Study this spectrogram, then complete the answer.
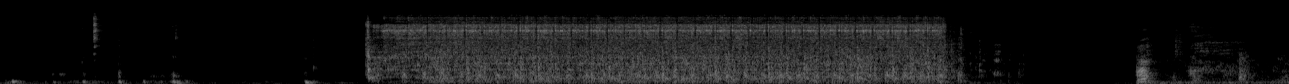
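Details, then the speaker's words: Neglected Ariens 42" riding mower, 17.5 hp Briggs & Stratton, Nikki carburetor, with fresh fuel, new fuel filter and good fuel flow: it runs about six seconds with ragged, uneven chatter, then dies. "Only seems to run smoothly at certain throttle positions. I'm not quite sure what's up with it."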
